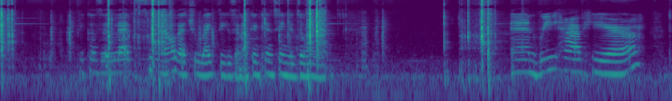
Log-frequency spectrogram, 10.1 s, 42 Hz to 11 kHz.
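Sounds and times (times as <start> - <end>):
coin slot clicks: 0.0 - 0.4, 1.6 - 2.8, 3.6 - 5.0.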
